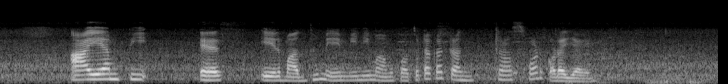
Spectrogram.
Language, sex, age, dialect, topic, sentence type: Bengali, female, 36-40, Standard Colloquial, banking, question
